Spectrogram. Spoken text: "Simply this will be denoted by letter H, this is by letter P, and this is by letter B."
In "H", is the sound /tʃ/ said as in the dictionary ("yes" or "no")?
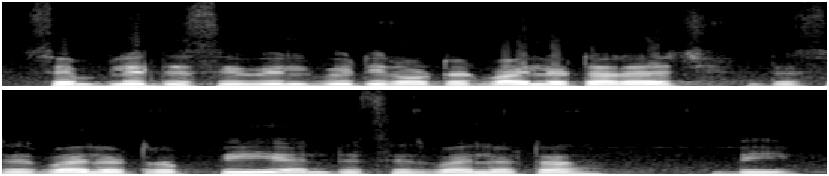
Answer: yes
